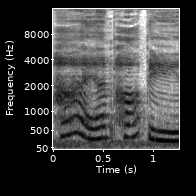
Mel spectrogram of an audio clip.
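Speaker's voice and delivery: soft, airy, almost breathy little voice. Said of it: "Poppy's is very, like".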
